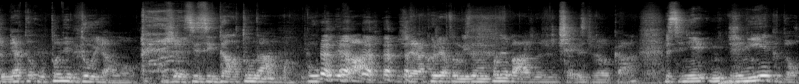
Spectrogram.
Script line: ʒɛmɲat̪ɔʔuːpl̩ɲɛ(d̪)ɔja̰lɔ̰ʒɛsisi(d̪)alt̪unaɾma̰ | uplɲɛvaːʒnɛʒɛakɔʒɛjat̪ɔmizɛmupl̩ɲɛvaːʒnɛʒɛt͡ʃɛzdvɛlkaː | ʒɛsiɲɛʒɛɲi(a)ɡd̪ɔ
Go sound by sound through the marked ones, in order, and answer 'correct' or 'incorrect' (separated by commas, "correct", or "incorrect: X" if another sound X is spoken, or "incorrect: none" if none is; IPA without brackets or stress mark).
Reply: correct, correct, incorrect: ɛ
